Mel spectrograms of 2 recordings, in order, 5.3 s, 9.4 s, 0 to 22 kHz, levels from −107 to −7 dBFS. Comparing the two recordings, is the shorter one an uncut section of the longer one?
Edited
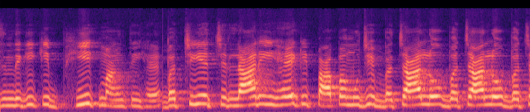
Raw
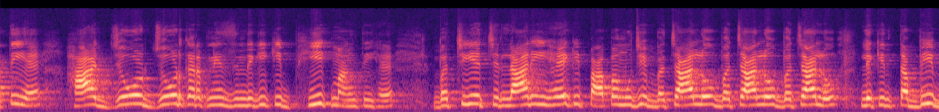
no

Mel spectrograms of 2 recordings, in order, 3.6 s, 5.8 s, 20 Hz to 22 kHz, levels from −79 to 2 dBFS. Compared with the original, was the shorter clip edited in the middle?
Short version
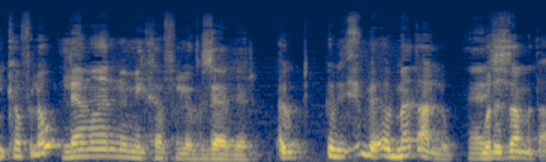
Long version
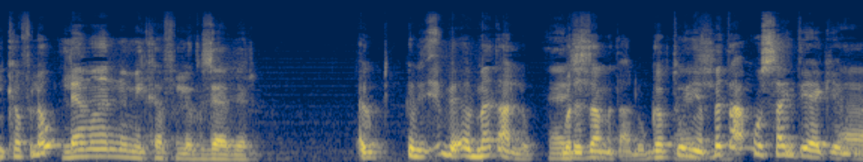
yes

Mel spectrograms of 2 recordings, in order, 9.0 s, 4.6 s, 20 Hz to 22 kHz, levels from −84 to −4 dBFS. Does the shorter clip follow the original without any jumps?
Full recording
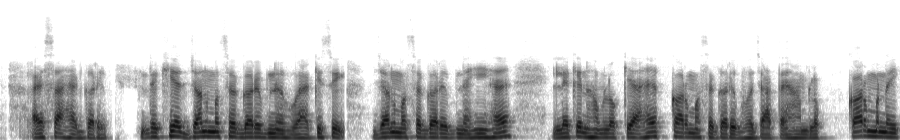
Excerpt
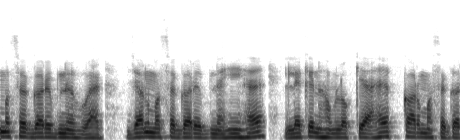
no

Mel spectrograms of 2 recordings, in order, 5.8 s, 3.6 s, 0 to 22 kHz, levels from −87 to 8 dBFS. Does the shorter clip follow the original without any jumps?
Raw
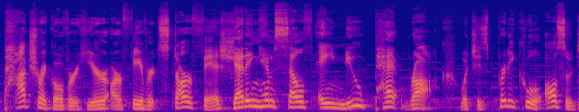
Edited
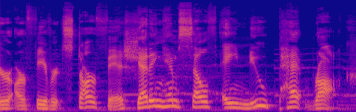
yes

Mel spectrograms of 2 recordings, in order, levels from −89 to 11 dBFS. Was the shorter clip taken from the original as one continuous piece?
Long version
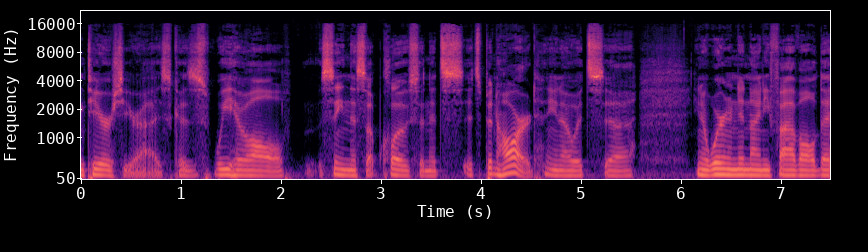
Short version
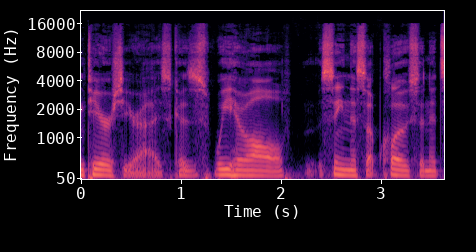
yes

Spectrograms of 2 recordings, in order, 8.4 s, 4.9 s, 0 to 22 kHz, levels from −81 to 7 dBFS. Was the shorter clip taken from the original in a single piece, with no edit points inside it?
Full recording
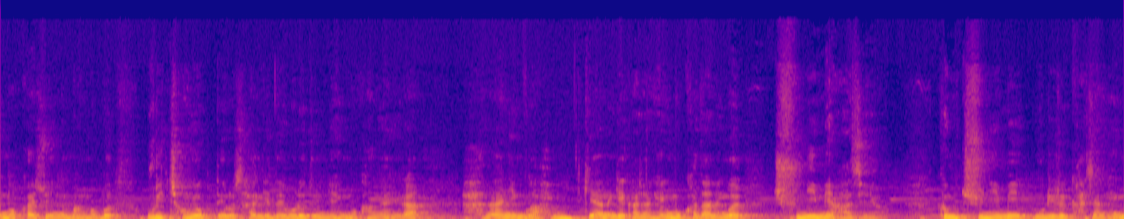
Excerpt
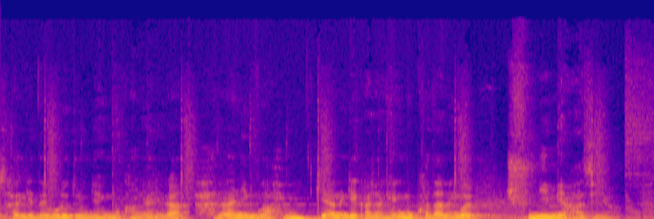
no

